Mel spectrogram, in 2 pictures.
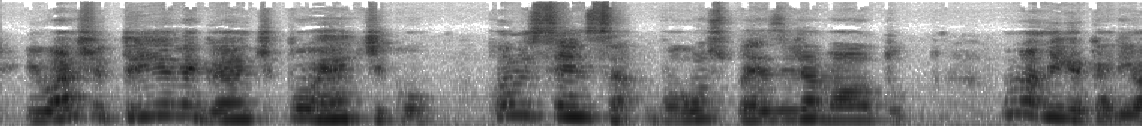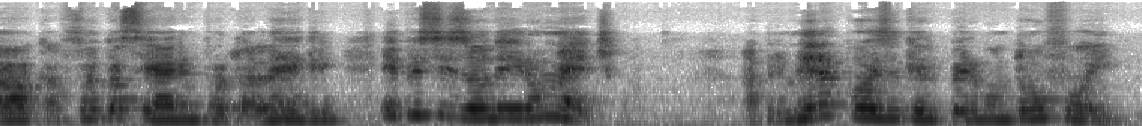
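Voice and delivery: storyteller reading a funny Gaúcho chronicle; reading a text aloud. Acted. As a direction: perform the chronicle for the class. Reads a humorous text aloud.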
